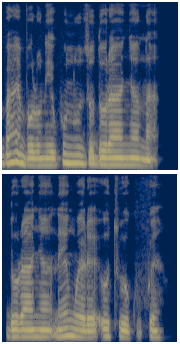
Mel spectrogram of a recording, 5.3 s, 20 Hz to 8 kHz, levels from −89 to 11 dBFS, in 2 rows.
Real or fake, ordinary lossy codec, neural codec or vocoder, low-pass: real; none; none; none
